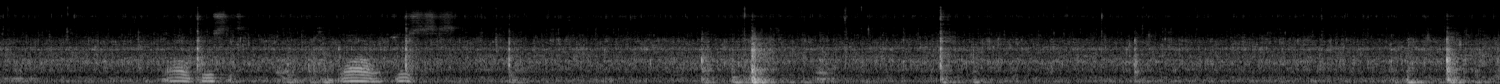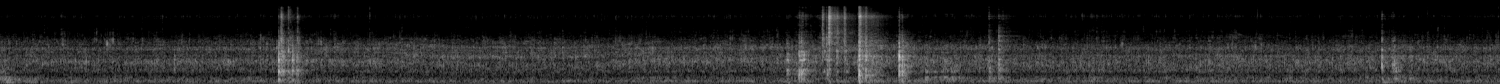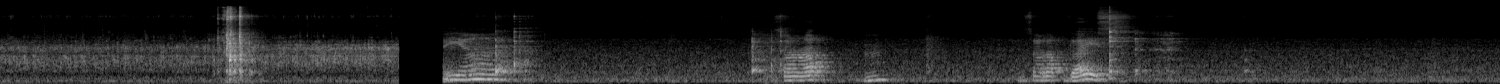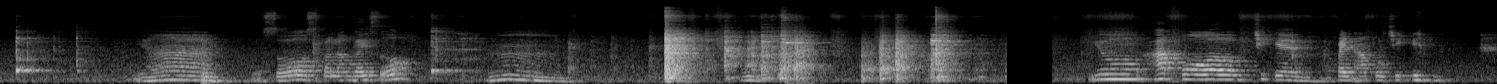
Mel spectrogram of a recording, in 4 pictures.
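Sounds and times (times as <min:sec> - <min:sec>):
sauce bubbling in a frying pan: 0:00.0 - 0:34.0.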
